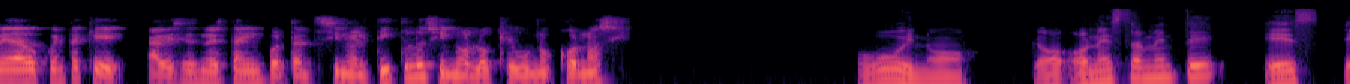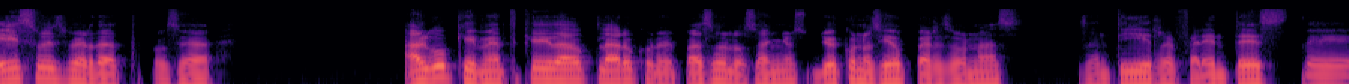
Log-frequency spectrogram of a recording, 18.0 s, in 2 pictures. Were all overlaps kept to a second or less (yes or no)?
yes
